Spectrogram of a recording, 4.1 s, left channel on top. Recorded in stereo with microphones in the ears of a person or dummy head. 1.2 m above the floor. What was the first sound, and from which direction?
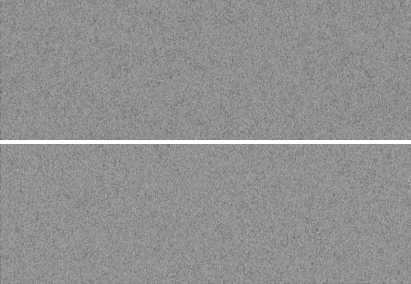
Only background noise.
